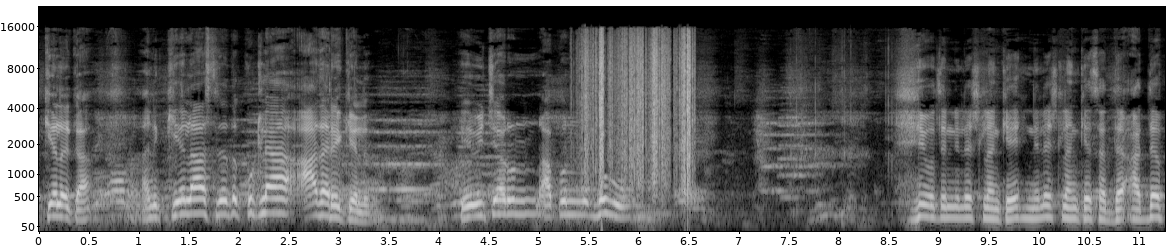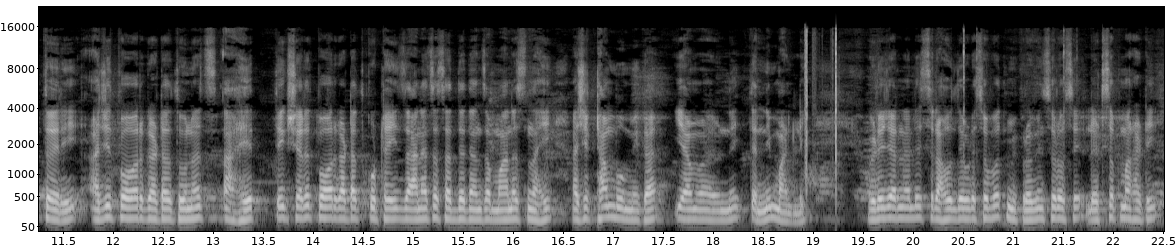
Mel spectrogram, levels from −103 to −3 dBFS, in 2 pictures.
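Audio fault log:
5.31–6.57 s and 18.91–19.24 s, cable scratch noise: dense, uneven bursts of scratching and rustling sit over the sound, roughly as loud as the signal, for about 1.3 s and then about 0.3 s. A worn cable, connector or control being moved is the likely cause, its contact resistance jumping rapidly.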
